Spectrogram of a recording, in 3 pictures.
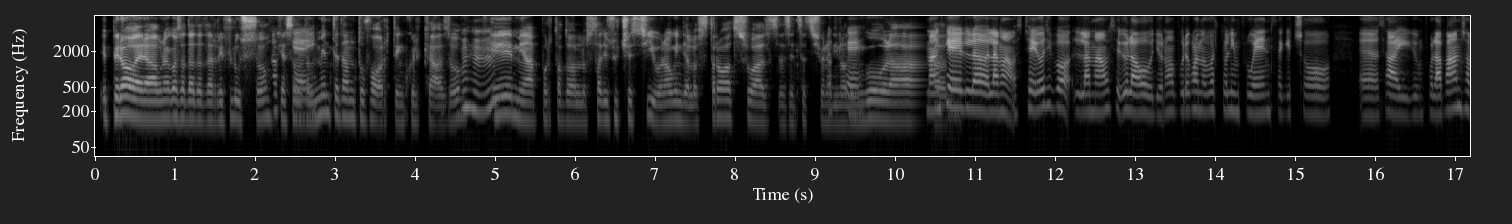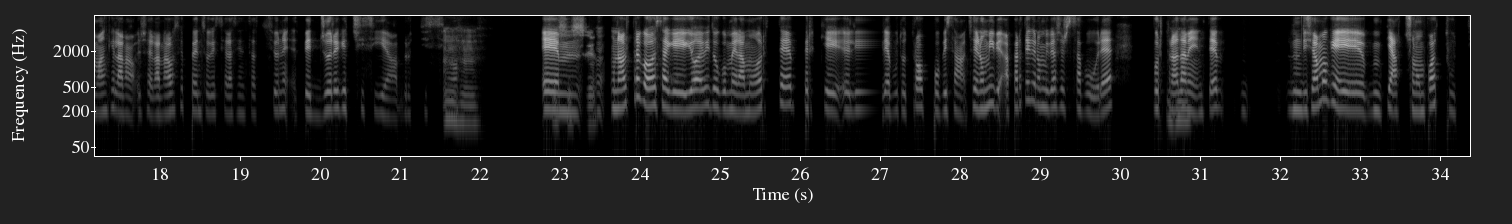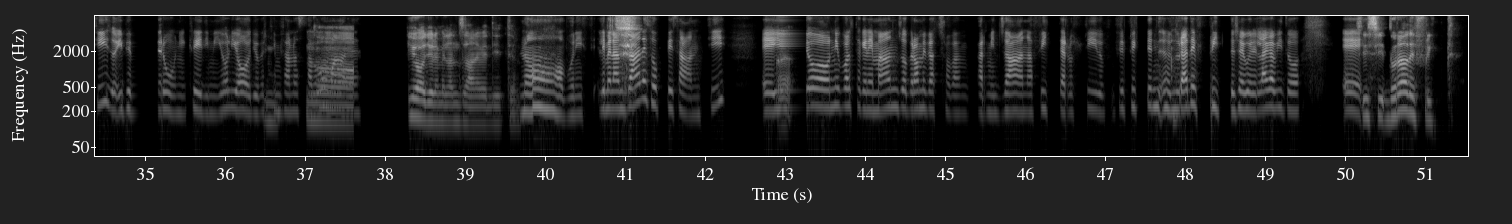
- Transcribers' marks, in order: "Okay" said as "oka"; distorted speech; "cioè" said as "ceh"; "cioè" said as "ceh"; drawn out: "no"; "proprio" said as "popo"; stressed: "No"; other noise; "cioè" said as "ceh"
- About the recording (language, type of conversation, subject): Italian, unstructured, Eviti certi piatti per paura di un’intossicazione alimentare?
